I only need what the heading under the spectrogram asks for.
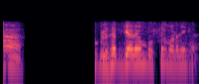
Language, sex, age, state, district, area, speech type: Sanskrit, male, 30-45, Kerala, Thiruvananthapuram, urban, conversation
